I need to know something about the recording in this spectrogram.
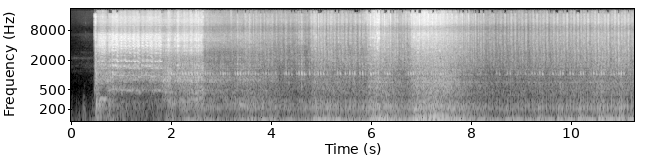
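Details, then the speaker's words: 1957 Chevy 5400 truck, timing just adjusted, pulling away in first gear: a low growl with a faint steady whine from the straight-cut first gear, which is normal. "the the growl you hear the little wine is the straight cut first gear"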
